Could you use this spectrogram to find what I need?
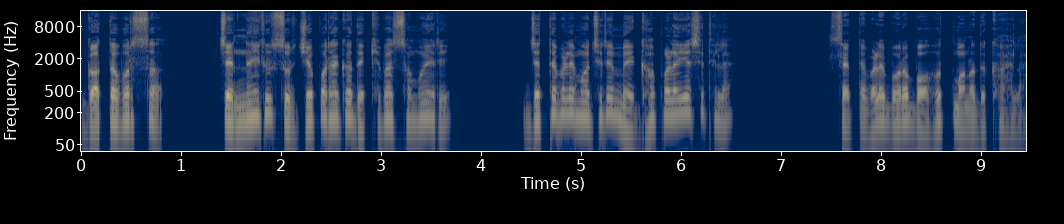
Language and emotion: Odia, sad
